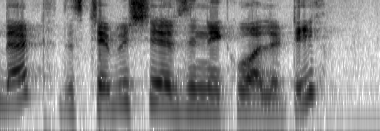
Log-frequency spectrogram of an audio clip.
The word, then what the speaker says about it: Chebyshev: This Chebyshev is spelt in very different ways.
